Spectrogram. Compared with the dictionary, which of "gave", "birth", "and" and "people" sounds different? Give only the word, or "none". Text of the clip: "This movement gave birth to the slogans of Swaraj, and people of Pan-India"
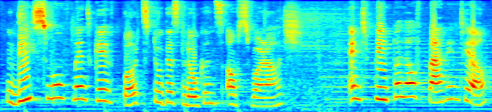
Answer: birth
